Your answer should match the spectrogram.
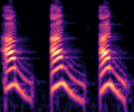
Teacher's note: Tidak ad. Kalau dibaca demikian, tidak dinaikin pangkal lidahnya, akan terdengar tipis. Ad. Tapi naik pangkal lidahnya.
